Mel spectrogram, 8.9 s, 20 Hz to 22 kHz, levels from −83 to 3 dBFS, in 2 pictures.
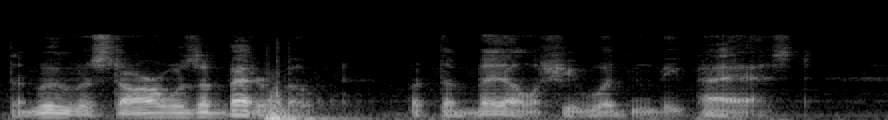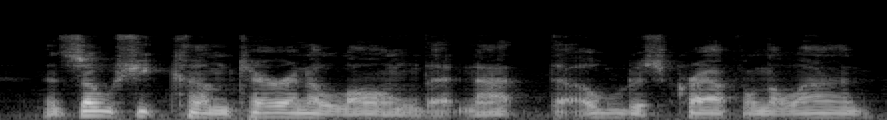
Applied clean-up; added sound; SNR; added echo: none; Knock / Wood; 6 dB; reverberation time 0.2 s.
